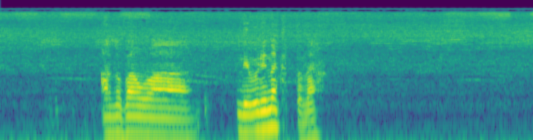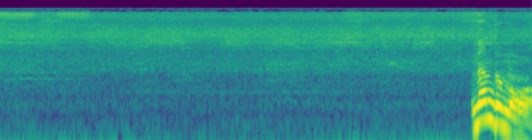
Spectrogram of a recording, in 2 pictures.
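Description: A young man speaks softly and cheerfully nearby.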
